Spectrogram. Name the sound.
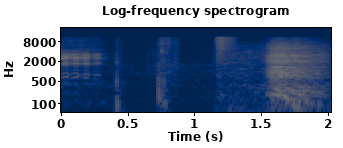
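sheep bleating in video game Minecraft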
